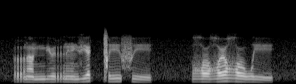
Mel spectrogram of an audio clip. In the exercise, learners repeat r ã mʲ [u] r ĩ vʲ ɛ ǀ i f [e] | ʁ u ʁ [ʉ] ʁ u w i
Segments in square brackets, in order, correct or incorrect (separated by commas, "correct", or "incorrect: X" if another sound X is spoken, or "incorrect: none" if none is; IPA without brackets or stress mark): incorrect: ʉ, incorrect: i, correct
